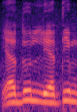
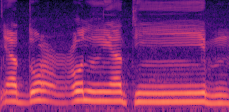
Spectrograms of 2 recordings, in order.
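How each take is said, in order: First: No throat consonant is heard after 'yad'. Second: A doubled throat consonant is pressed after 'yad'. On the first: The speaker calls it wrong. "আইনের উচ্চারণ করে না" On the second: The speaker calls it right. "এভাবে চাপ দিয়ে"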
